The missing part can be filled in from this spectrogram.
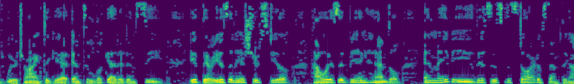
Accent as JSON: {"language": "English", "town": "Shreveport", "region": "Louisiana", "country": "United States", "tie": "born or raised there", "also_born_or_lived": "Oakland", "lives_now": "Petaluma, United States", "said": "But I was brought up in Shreveport, Louisiana. So I was brought up in the South, but I was born in Oakland, California."}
